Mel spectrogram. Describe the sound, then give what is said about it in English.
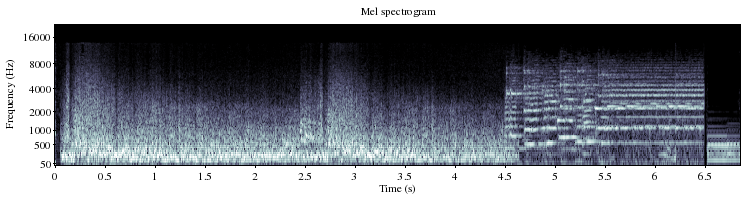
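A loud, sustained explosion of a bag of fertilizer left in a telephone booth in a building's lobby roars with broad rumbling noise for several seconds, then cuts to a bright, ringing musical tone that holds briefly before stopping abruptly. No one speaks. “Prime Minister Arnold Schwarzenegger survived the explosion?”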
